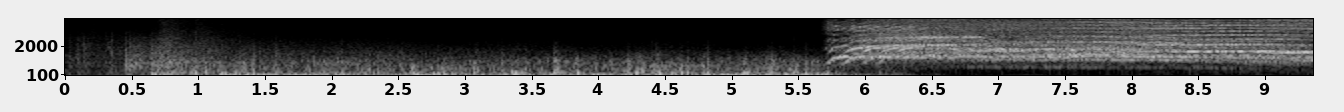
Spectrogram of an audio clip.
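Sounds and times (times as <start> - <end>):
thunderclap of a lightning strike: 0.0 - 9.2.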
